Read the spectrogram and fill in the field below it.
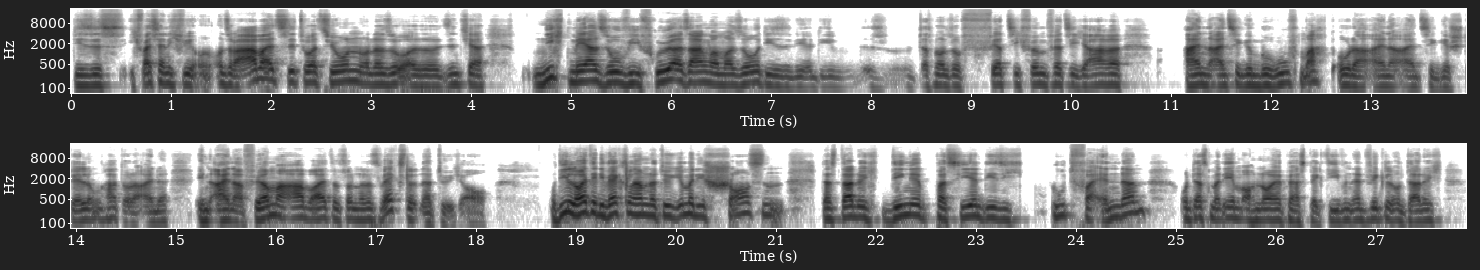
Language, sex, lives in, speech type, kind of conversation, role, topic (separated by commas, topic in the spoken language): German, male, Germany, conversation, advice, advisor, Wie entscheide ich zwischen einem sicheren Job und dem Risiko, meinen Karriereweg zu verändern?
